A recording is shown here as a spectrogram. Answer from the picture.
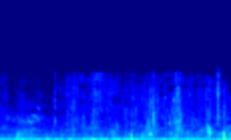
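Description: Water sloshing and lapping around a man wading chest-deep in a river, over a steady low rumble.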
